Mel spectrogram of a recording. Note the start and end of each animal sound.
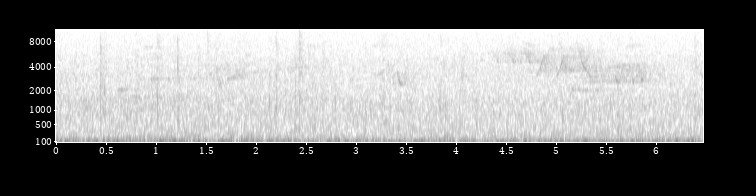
[0.00, 6.47] Red-eyed Vireo (Vireo olivaceus)
[0.47, 1.14] Wood Thrush (Hylocichla mustelina)
[2.01, 2.67] Eastern Wood-Pewee (Contopus virens)
[4.27, 5.54] Chestnut-sided Warbler (Setophaga pensylvanica)
[5.10, 5.76] Wood Thrush (Hylocichla mustelina)

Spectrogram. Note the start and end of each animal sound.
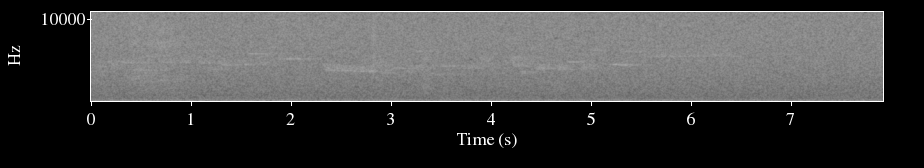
[0.00, 6.67] Winter Wren (Troglodytes hiemalis)

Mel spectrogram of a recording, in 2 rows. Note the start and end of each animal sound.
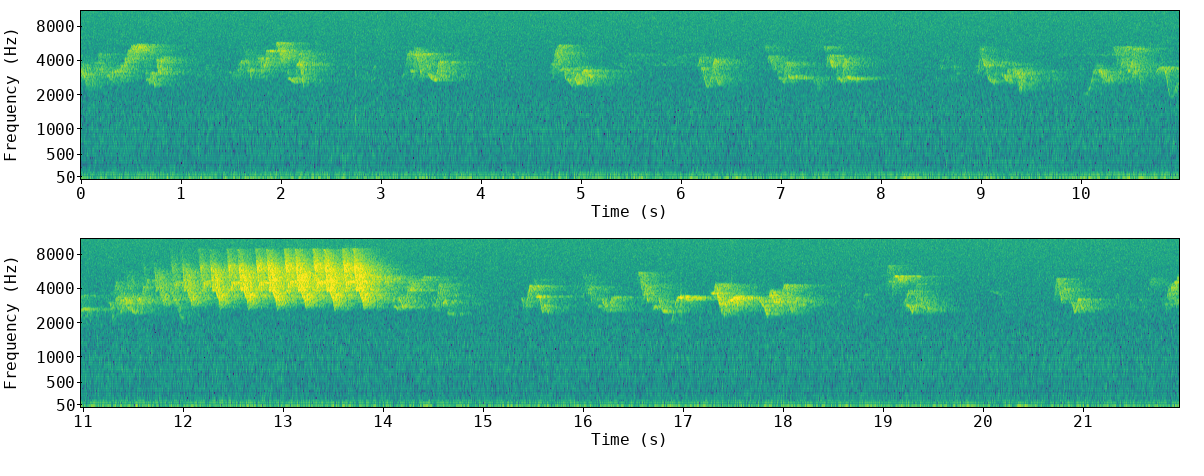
[0.00, 0.92] Scarlet Tanager (Piranga olivacea)
[0.00, 21.96] Red-eyed Vireo (Vireo olivaceus)
[5.78, 6.24] Eastern Wood-Pewee (Contopus virens)
[10.09, 12.28] Scarlet Tanager (Piranga olivacea)
[11.30, 14.40] Ovenbird (Seiurus aurocapilla)
[16.49, 18.32] Scarlet Tanager (Piranga olivacea)

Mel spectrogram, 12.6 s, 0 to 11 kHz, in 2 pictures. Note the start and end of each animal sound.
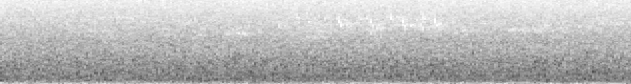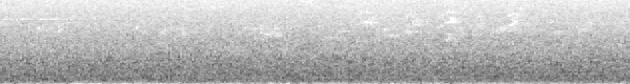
[9.61, 11.50] unidentified call

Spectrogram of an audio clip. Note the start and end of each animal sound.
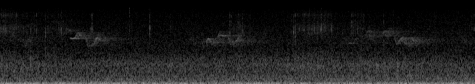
[0.00, 4.76] Red-eyed Vireo (Vireo olivaceus)

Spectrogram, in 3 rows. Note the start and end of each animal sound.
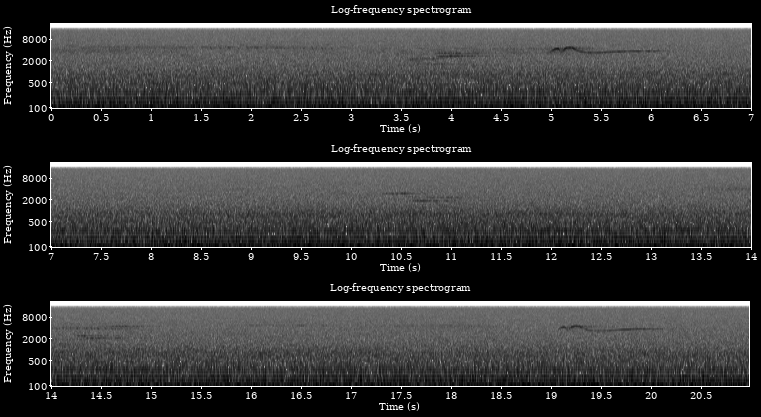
[0.00, 0.97] Ovenbird (Seiurus aurocapilla)
[0.12, 2.93] Dark-eyed Junco (Junco hyemalis)
[3.58, 4.35] Wood Thrush (Hylocichla mustelina)
[4.82, 6.34] Eastern Wood-Pewee (Contopus virens)
[10.22, 11.45] Wood Thrush (Hylocichla mustelina)
[13.88, 14.80] Wood Thrush (Hylocichla mustelina)
[18.77, 20.59] Eastern Wood-Pewee (Contopus virens)

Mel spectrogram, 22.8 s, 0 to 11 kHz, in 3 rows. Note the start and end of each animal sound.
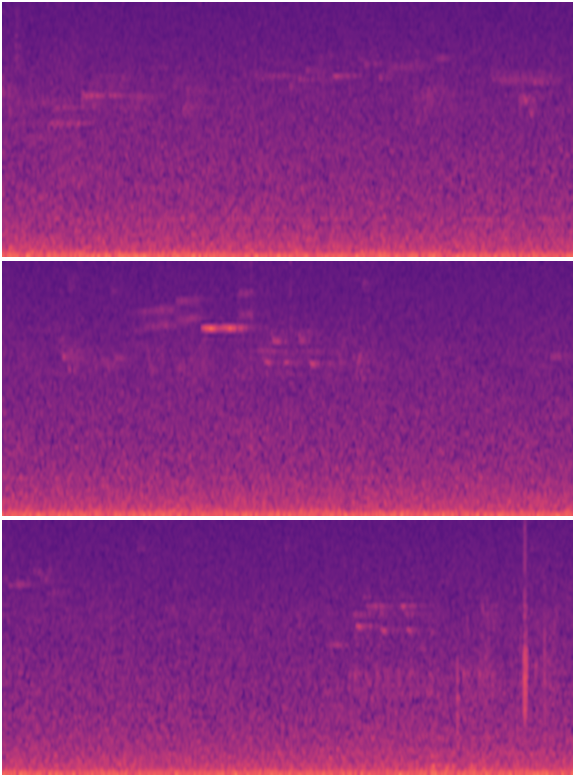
[0.66, 1.84] Hermit Thrush (Catharus guttatus)
[3.68, 7.58] Winter Wren (Troglodytes hiemalis)
[5.22, 8.69] Red-eyed Vireo (Vireo olivaceus)
[9.05, 11.43] Black-throated Green Warbler (Setophaga virens)
[10.84, 12.04] Hermit Thrush (Catharus guttatus)
[14.77, 16.18] Hermit Thrush (Catharus guttatus)
[19.27, 21.16] Hermit Thrush (Catharus guttatus)

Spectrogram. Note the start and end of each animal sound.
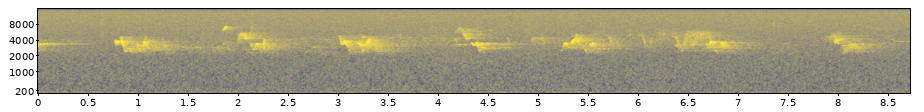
[0.00, 8.41] Red-eyed Vireo (Vireo olivaceus)
[4.72, 6.62] Ovenbird (Seiurus aurocapilla)

